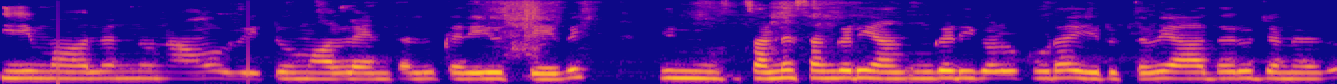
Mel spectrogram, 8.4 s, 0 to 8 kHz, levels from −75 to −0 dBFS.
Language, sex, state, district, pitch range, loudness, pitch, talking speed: Kannada, female, Karnataka, Bijapur, 215-235 Hz, -18 LUFS, 225 Hz, 110 wpm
